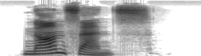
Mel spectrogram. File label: "nonsense", English; 3000 words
